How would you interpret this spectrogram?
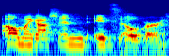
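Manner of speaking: normal talking voice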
